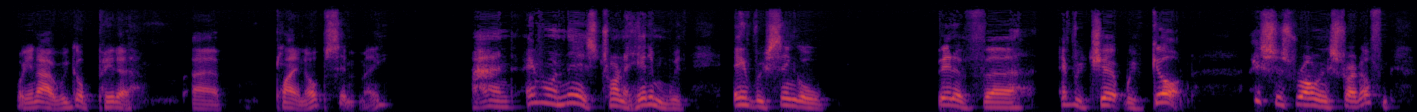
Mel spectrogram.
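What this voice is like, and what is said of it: Deliberately poor put-on Australian accent. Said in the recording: “I apologize for my terrible Australian accent, but it's got to be done.”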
